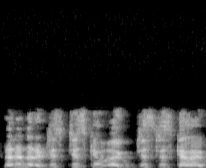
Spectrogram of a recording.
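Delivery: imitating a frantic friend saying go home; pleading friend. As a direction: shoo him off home, pitch up and pleading. Matthew urging friend home.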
